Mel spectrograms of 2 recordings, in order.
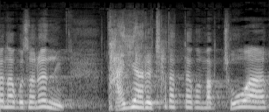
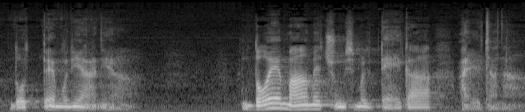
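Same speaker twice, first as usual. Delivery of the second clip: God's gentle answer; 6 semitones lower, 8 dB quieter than usual. Acted.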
